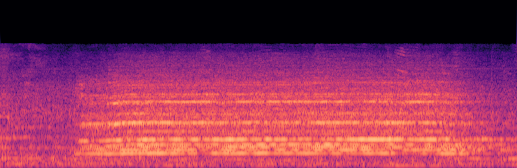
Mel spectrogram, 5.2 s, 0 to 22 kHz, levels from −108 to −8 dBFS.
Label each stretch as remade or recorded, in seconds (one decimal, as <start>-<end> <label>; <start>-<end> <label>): 0.0-0.8 remade; 0.8-5.2 recorded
